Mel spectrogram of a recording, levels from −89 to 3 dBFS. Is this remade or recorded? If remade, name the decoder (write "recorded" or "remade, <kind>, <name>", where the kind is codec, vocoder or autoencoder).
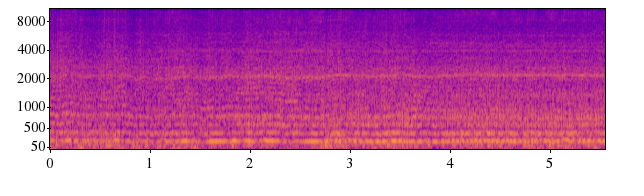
remade, vocoder, Vocos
